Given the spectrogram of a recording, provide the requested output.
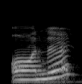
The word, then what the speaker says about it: honor: are, an, hair, an, honor, etc. So this is your first recalling rules. That is, H is silent and the next vowel sound is going to be your pronunciation starting with of that word.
